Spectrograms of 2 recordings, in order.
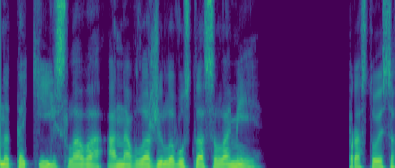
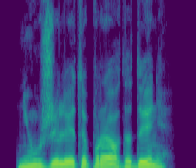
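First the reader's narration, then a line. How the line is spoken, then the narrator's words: Sighed. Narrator (Russian): вздохнул Тофлер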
